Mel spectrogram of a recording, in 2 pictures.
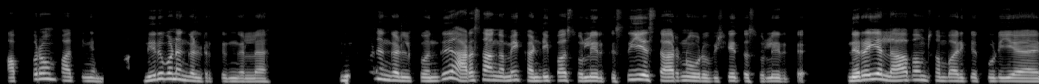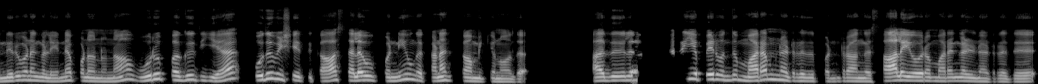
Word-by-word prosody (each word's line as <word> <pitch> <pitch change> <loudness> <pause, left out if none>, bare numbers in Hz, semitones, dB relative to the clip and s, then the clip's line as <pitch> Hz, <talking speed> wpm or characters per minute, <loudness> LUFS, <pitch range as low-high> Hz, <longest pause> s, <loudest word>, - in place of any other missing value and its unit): அப்புறம் 240 +11 -2
பாத்தீங்கன்னா, 160 -5 -5 0.4
நிறுவனங்கள் 230 -8 +1
இருக்குங்கல்ல, 140 -2 -4 0.9
நிறுவனங்களுக்கு 195 - -2
வந்து 165 +10 -2 0.2
அரசாங்கமே 190 +1 +1
கண்டிப்பா 175 +2 0
சொல்லியிருக்கு. 165 -2 0
சிஎஸ்ஆர்ன்னு 185 -5 +2
ஒரு 155 - -1
விஷயத்தை 160 0 -3
சொல்லியிருக்கு. 145 -2 -4 0.5
நிறைய 220 +7 +7
லாபம் 195 +3 +1
சம்பாரிக்கக்கூடிய 155 -2 -2 0.3
நிறுவனங்கள் 185 -2 +1
என்ன 175 +4 -1
பண்ணணுன்னா, 155 -2 -1 0.3
ஒரு 235 +5 +4
பகுதிய 190 -4 0 0.4
பொது 210 +6 +4
விஷயத்துக்காக 185 -3 -1
செலவு 190 +2 +4
பண்ணி, 165 +3 -1
உங்க 185 -7 -1
கணக்கு 180 +2 +1
காமிக்கணும் 140 -3 -1
அத. 125 0 -5 0.8
அதுல 185 +2 +2 0.4
நிறைய 255 0 -1
பேர் 235 0 +6
வந்து 210 +2 -2
மரம் 215 +6 +4
நடுறது 165 -5 -1
பண்றாங்க. 150 0 -2
சாலையோர 180 0 +6
மரங்கள் 165 0 0
நடுறது, 135 -1 -4
175 Hz, 115 wpm, -22 LUFS, 155-195 Hz, 0.9 s, நிறைய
